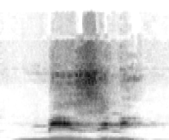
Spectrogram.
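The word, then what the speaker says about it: Mazzini: तो मेजनी लगता है इंग्लिश में इट विल प्रोनाउंस मेजनी माता जी का सबसे ब बड़ा आदेश मेरे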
